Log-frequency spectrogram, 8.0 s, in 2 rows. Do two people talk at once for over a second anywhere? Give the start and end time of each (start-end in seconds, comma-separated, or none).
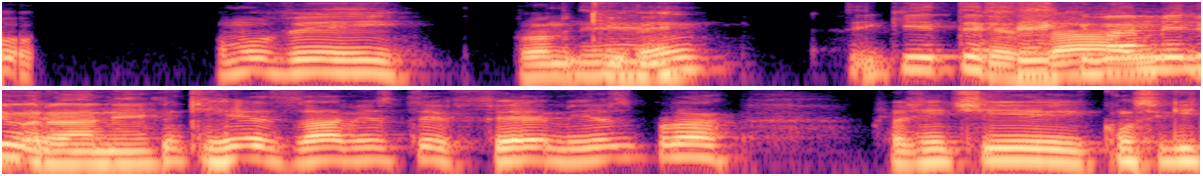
3.3-4.6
